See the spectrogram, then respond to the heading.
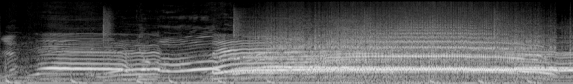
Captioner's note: crowd cheers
